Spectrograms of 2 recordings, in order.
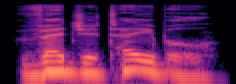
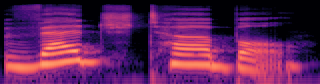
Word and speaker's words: vegetable: I hear people at restaurants all the time saying vegetable. Oh, vegetable sounds like a table made of carrots. No, no, guys. It's vegetable. Just three quick syllables.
